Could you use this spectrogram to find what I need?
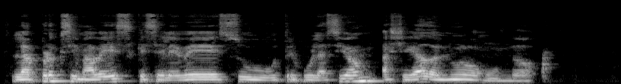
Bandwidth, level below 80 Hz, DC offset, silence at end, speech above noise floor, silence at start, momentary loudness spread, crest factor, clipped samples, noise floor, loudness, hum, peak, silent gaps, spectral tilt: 11.5 kHz; -56 dBFS; under 0.1%; 0.7 s; 52 dB; 0.1 s; 9 LU; 14 dB; under 0.1%; -66 dBFS; -15 LUFS; none; 0 dBFS; none; -7 dB/octave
